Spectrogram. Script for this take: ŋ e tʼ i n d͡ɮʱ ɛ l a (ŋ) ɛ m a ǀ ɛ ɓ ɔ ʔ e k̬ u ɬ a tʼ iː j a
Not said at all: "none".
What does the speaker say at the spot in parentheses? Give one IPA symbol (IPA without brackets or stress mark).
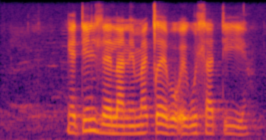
n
